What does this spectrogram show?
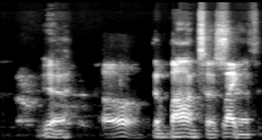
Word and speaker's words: DeVonta: It's Debonta. I had to look it up too. He's kind of a different, like a capital V. Yeah. Oh. DeVonta Smith.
